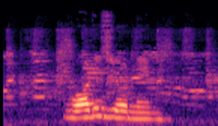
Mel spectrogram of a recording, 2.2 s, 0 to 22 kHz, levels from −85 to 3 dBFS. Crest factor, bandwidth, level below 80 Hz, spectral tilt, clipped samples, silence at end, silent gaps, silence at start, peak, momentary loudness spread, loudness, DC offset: 16 dB; 15.5 kHz; -58 dBFS; -5.5 dB/octave; under 0.1%; 0 s; none; 0.05 s; -2 dBFS; 18 LU; -17 LUFS; under 0.1%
